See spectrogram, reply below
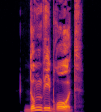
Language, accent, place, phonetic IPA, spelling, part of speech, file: German, Germany, Berlin, [ˌdʊm viː ˈbʁoːt], dumm wie Brot, adjective, De-dumm wie Brot.ogg
- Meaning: thick as a brick, dumb as a box of rocks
